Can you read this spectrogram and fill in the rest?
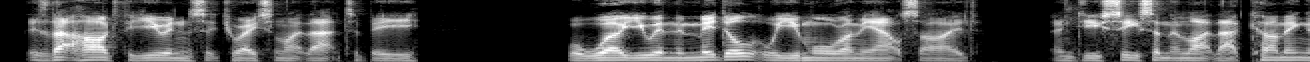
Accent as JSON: {"language": "English", "region": "Midlands", "country": "United Kingdom", "said": "I come from the Midlands"}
